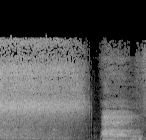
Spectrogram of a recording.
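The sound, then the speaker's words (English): A speaker taking a breath during a talk on faith: a long, steady breathy hiss, a brief silence, then a shorter and louder intake of air. “Take a breath.”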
